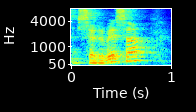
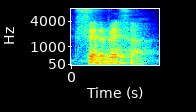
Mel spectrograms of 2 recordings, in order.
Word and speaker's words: cerveza: Every tourist's favorite word, how I would pronounce it because I live here in the Canary Islands, cerveza, would be in standard Spanish, cerveza.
